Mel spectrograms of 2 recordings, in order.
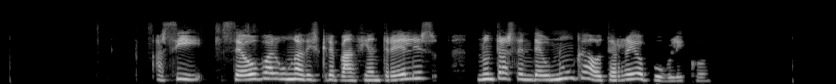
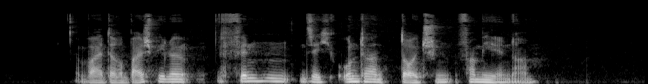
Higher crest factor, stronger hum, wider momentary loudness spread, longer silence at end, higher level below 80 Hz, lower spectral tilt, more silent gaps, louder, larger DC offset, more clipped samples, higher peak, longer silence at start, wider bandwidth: about the same, 22 dB vs 18 dB; neither; about the same, 14 LU vs 13 LU; first, 1.3 s vs 1.1 s; second, -72 dBFS vs -38 dBFS; second, -4.5 dB/octave vs -6.5 dB/octave; first, 4.44-4.48 s vs none; about the same, -19 LUFS vs -19 LUFS; neither; neither; about the same, 0 dBFS vs -2 dBFS; first, 1.55 s vs 0.75 s; second, 7.8 kHz vs 11.5 kHz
